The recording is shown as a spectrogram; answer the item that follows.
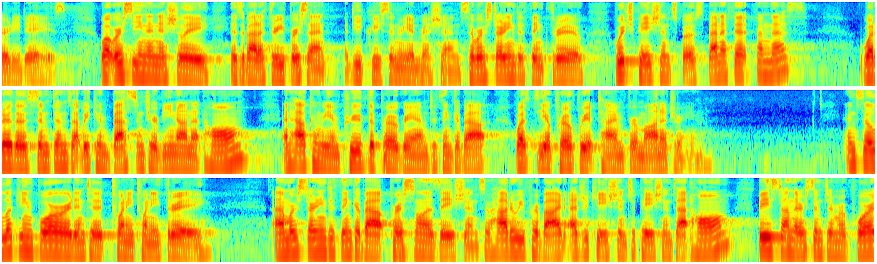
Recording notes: In this session recorded at DPHARM 2022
